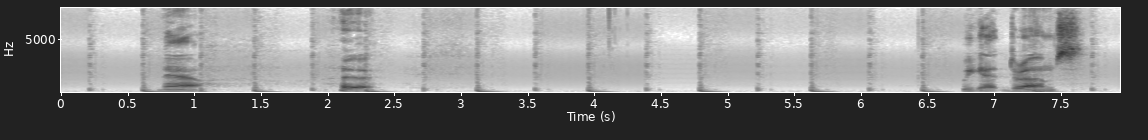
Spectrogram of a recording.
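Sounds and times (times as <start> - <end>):
speech: 0.8 - 1.2, 2.1 - 2.5, 6.8 - 7.7
metronome-like click track: 4.0 - 6.7.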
